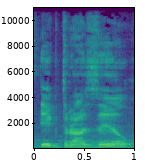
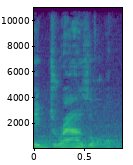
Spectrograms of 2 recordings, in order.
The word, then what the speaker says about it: Yggdrasil: of life and it's big Brazil a big Brazil nut Yggdrasil idiot pronounce it properly before you actually try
